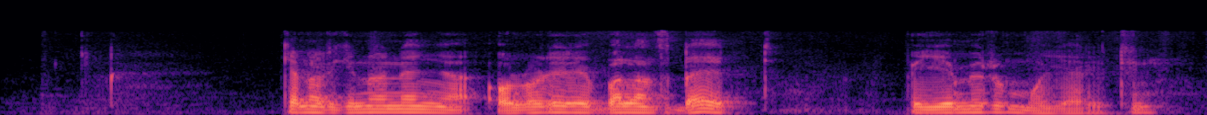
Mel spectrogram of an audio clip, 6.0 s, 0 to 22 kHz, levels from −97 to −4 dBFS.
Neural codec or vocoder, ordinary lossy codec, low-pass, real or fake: none; none; 7.2 kHz; real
